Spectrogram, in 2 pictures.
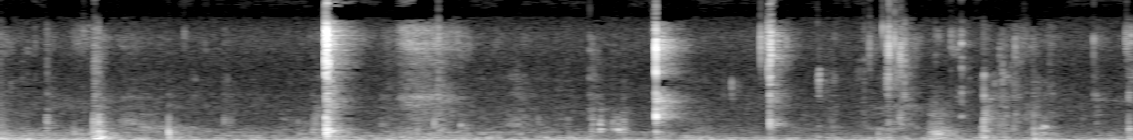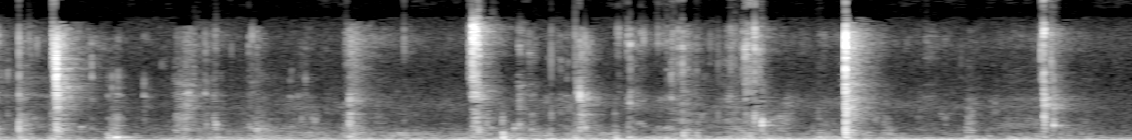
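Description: Fresh cherries being bitten and chewed by mouth, with scattered sharp wet clicks and smacks.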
